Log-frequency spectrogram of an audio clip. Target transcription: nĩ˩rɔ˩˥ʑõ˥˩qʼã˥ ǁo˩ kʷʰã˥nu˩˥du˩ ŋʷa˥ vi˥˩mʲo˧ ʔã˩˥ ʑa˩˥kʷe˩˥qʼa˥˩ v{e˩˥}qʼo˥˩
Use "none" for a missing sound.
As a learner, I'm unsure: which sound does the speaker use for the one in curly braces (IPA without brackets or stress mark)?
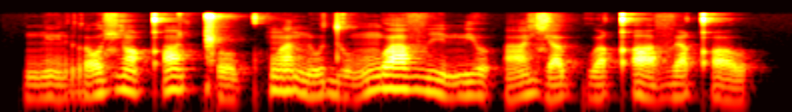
e˥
